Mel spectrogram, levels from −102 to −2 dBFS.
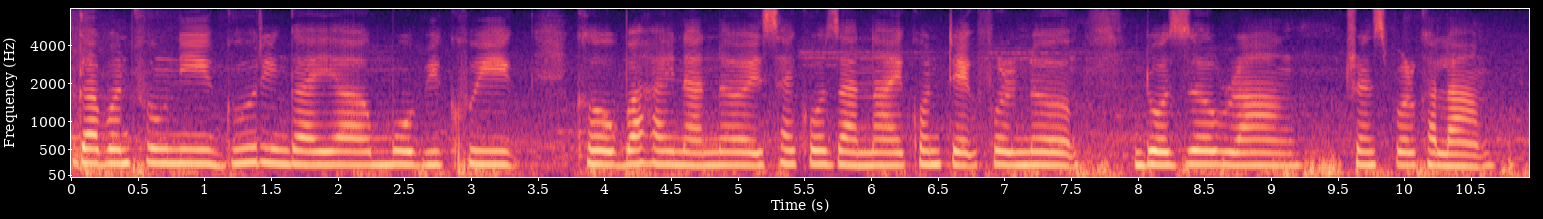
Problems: none marked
